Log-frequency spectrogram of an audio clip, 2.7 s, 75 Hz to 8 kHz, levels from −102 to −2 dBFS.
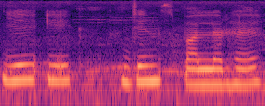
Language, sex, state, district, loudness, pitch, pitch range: Hindi, female, Uttar Pradesh, Varanasi, -29 LUFS, 220 Hz, 190-230 Hz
